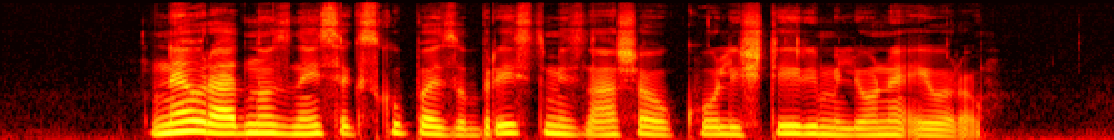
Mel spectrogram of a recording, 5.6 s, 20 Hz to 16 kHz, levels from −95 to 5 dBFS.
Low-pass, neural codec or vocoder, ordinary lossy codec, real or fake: 14.4 kHz; none; none; real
